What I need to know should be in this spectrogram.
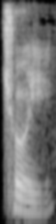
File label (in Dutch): "чой", Selkoeps; thee-in-andere-talen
